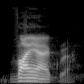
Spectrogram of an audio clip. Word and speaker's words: Viagra: Viagra. Le Viagra. It rhymes with Niagara.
